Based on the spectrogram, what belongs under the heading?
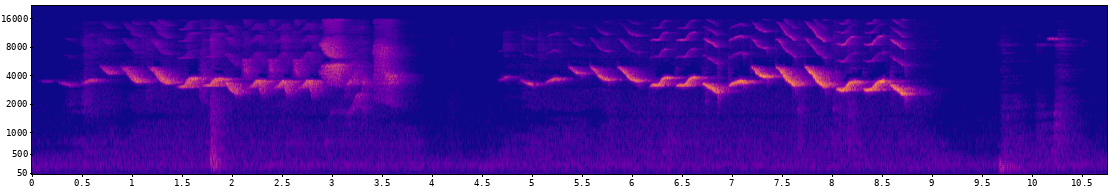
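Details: Bullfinch song kept as a teacher recording for young birds: two bursts of clear, downslurred whistled notes with harmonics, repeated rapidly and evenly about three or four per second, separated by a pause, ending with a faint click.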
